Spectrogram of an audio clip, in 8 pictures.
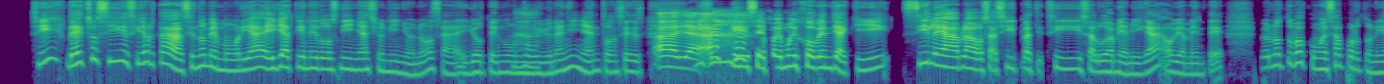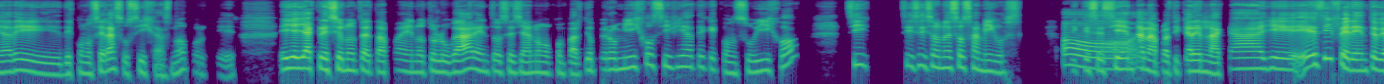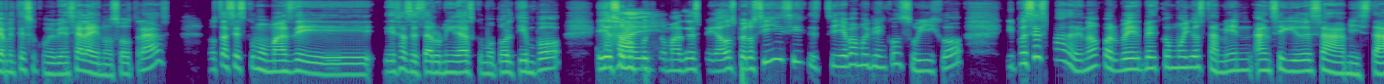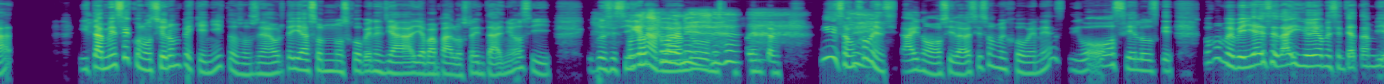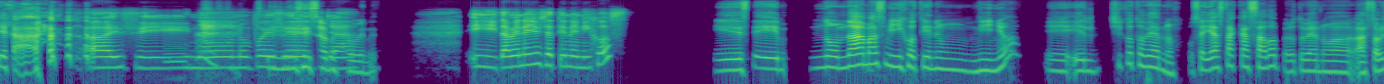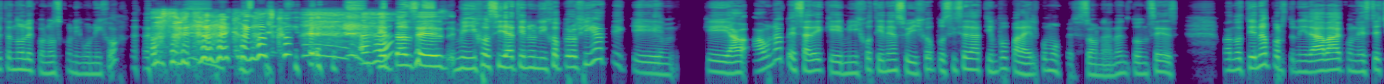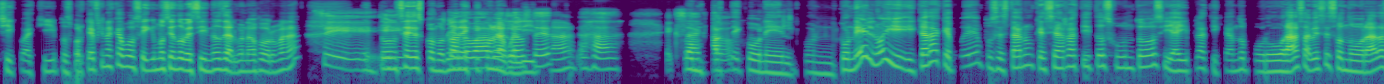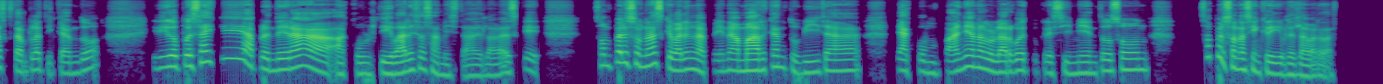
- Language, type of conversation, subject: Spanish, podcast, ¿Qué consejos tienes para mantener amistades a largo plazo?
- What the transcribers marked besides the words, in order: chuckle; other background noise; chuckle; laugh; laughing while speaking: "Este"; laughing while speaking: "Hasta ahorita no conozco"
